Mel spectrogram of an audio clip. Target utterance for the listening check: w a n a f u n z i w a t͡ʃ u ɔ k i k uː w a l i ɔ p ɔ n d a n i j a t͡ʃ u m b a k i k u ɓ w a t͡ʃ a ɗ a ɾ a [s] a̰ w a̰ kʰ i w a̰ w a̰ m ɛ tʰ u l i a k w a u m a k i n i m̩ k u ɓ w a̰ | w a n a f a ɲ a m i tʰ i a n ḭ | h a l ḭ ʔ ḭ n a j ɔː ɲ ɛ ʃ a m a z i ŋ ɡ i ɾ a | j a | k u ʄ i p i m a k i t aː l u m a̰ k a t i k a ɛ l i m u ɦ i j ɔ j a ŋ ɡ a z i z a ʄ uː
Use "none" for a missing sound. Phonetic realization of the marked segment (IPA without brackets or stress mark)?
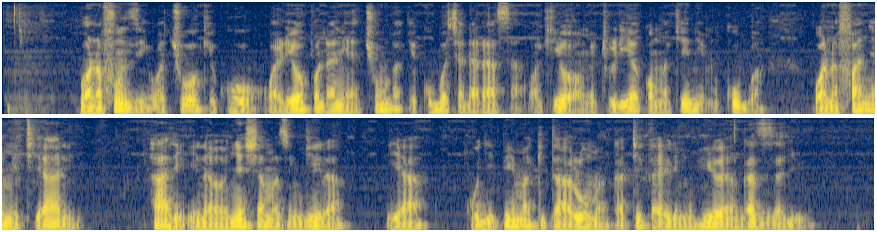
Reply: s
